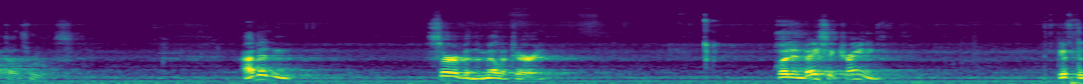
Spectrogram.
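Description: An elderly man speaks calmly into a microphone, heard through a loudspeaker in a large room.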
